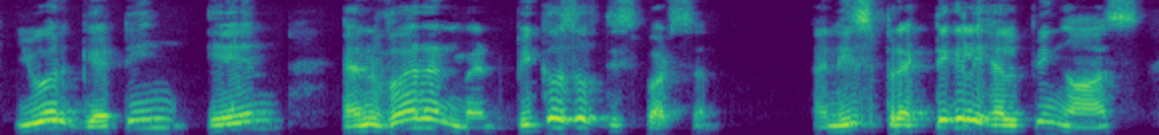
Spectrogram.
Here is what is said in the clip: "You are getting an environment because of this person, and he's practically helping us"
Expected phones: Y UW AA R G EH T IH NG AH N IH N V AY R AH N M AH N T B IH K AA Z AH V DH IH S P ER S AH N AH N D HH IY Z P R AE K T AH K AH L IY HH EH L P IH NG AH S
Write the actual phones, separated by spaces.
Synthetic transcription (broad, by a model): Y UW AA R G EH T IH NG AH N IH N V AY R AH N M AH N T B IH K AA Z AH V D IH S P ER S AH N AH N D HH IY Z P R AE K T AH K AH L IY HH EH L P IH NG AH S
